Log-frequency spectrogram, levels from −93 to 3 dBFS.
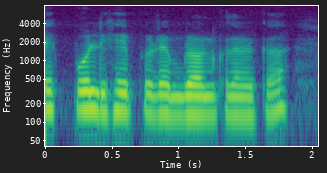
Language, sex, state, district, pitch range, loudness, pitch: Hindi, male, Arunachal Pradesh, Longding, 135-160 Hz, -16 LUFS, 140 Hz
